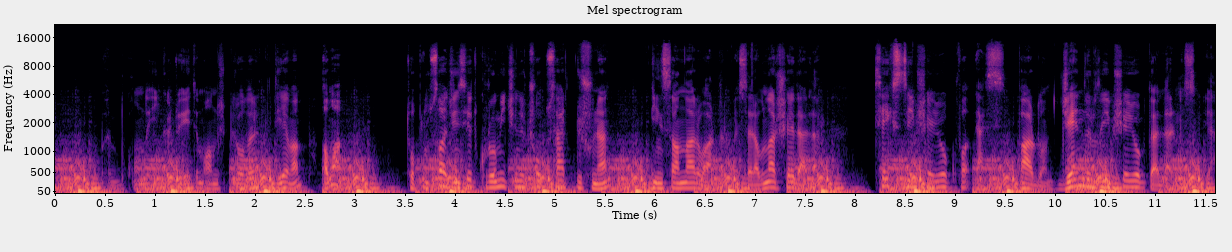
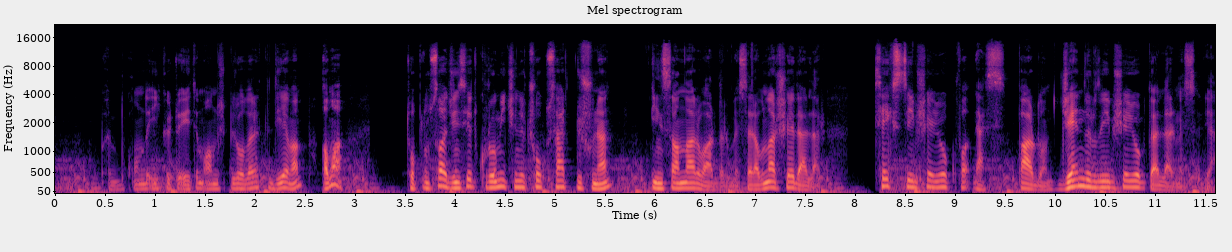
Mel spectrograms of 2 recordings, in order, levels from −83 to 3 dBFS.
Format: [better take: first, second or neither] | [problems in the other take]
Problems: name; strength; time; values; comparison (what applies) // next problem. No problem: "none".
second | low rumble; loud; throughout; 3 dB below the speech; faint in the second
